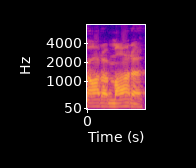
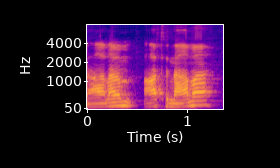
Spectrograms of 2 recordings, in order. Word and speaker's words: Automata: could not pronounce near automata correctly for the life of me I kept saying aut auton autama when it's near automata automata not autama um anyways we're at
